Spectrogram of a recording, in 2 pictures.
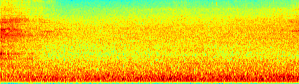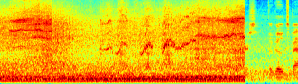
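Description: A small electric motor whines as a remote control car races over sand.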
